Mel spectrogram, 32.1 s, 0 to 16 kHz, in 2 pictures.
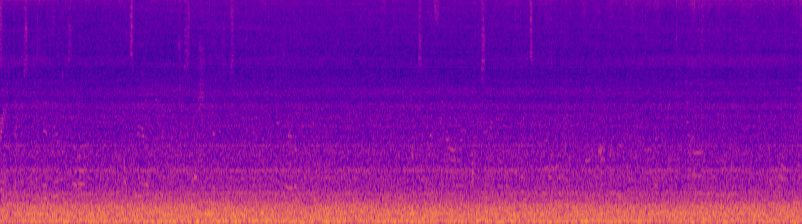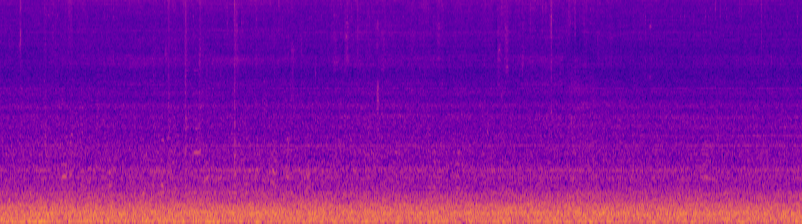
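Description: Steady cabin noise inside a Boeing 757-200 on its landing approach: a low, even roar of the jet engines and the air rushing past the fuselage.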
